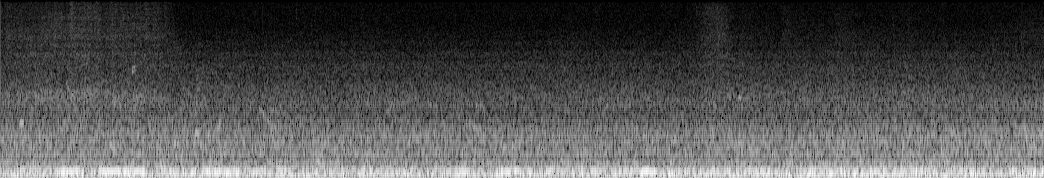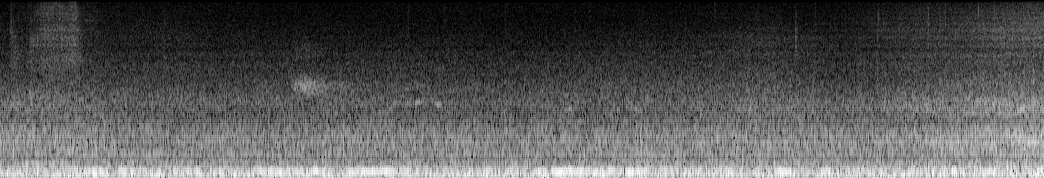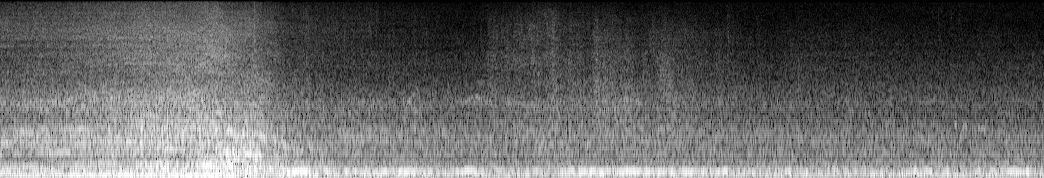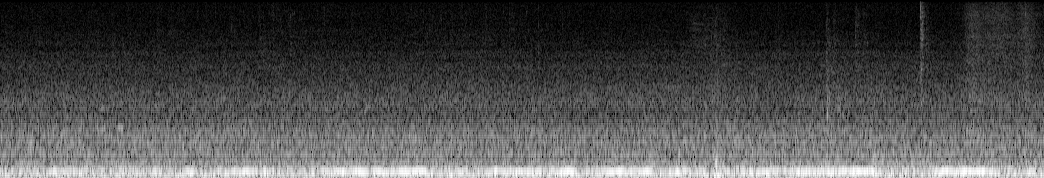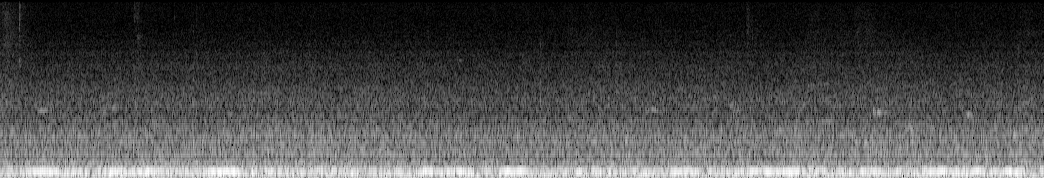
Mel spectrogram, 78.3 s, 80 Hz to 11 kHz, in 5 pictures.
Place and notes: berlin, maybachufer: supermarket - the city, the country & me: outside ventilation of the adjacent supermarket
car parking roof of a supermarket, outside ventilation of the adjacent supermarket
the city, the country & me: january 11, 2014
Berlin, Germany, January 2014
